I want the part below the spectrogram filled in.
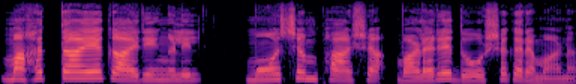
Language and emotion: Malayalam, neutral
